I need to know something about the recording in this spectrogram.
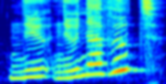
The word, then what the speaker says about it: Nunavut: Nunavut?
